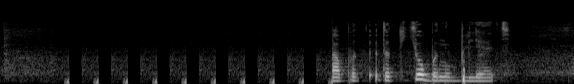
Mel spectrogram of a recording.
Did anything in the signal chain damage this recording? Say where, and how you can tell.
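Yes. From 0.69 to 3.33 s the speech falls into a stutter with silent gaps. A burst of about 163 ms repeats nine times at a steady 293 ms period, with roughly 130 ms of digital silence between repeats. The cause is likely a playback or stream buffer stall, where each retry replays the last fragment and then runs dry. Plain dropouts would leave holes without repeated material, and packet-loss concealment would fill the gaps rather than leave true silence.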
